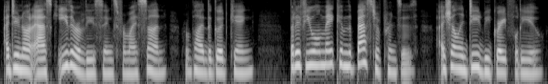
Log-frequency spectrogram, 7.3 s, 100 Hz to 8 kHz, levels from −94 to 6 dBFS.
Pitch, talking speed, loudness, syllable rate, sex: 210 Hz, 265 wpm, -21 LUFS, 6.2 syllables/s, female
